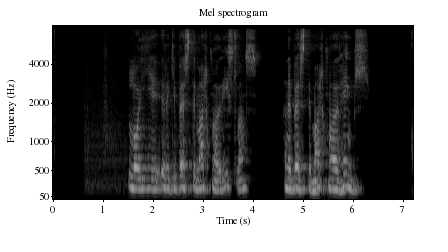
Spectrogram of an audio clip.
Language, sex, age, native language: Icelandic, female, 70-79, Icelandic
